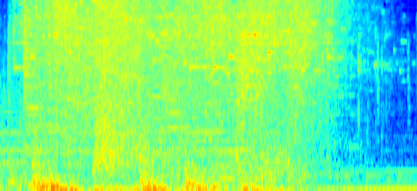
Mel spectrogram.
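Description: Glass panes shattering, with a long crash of breaking and falling shards that dies away about three seconds in, over film music.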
